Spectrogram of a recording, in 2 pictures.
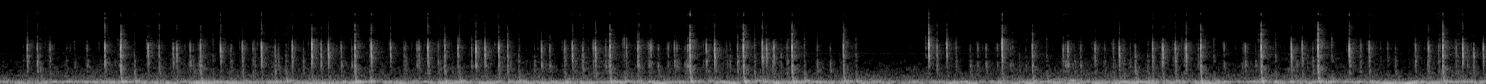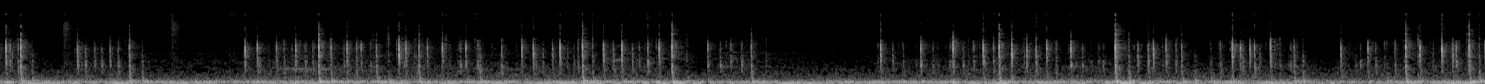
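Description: Fast typing on a Xinmeng M75 Pro mechanical keyboard with hand-lubed Gateron Milky Yellow Pro linear switches, a polycarbonate plate, PE and foam dampening with a tape mod, and MOA-profile keycaps: a dense run of 'thocky' keystrokes, broken by a few short pauses.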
